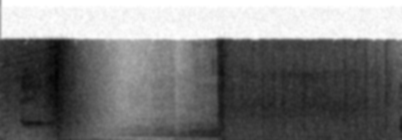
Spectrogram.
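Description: Dramatic trailer-style soundtrack between voice-over lines: a whoosh about half a second in, then a deep boom about two seconds in that leaves a low rumble under a faint held tone.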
